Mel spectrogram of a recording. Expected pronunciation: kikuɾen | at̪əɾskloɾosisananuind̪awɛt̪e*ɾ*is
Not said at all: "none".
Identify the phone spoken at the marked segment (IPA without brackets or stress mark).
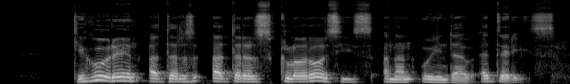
ɾ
